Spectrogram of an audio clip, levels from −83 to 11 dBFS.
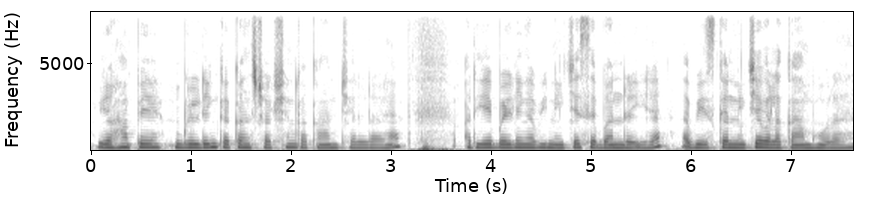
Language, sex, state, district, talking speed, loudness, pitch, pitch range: Hindi, female, Bihar, Muzaffarpur, 210 wpm, -34 LUFS, 185 Hz, 170-190 Hz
